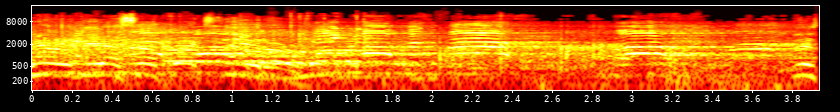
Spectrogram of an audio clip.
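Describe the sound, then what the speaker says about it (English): A wrestling crowd at the SFX Theatre chanting and cheering for the Irish Dragon, a dense, loud wall of many voices with rhythmic shouted swells throughout. "this crowd chants for the Irish Dragon here in the SFX Theatre"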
